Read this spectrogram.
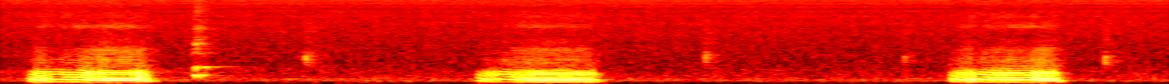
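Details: Maltese dog snoring: slow, regular rattling snores with a buzzing, grunting tone, about one every two seconds.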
